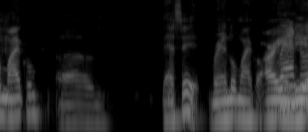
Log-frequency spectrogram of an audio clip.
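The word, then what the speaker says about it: Randle: Randall R-A-N-D-L-E. spelled with an like handle. handle, only with an R.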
